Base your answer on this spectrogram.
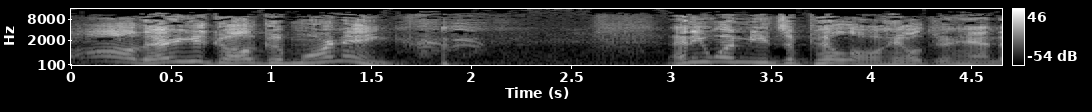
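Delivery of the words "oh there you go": ordinary talk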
